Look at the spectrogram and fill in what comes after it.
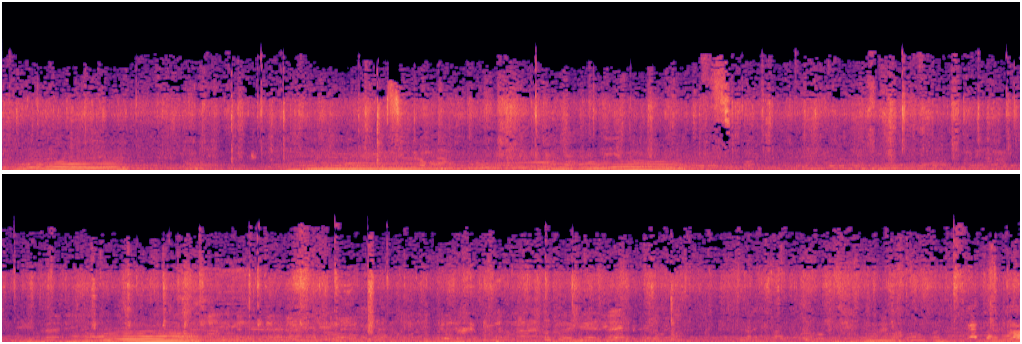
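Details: Large, heavy cattle being unloaded give loud, deep moos in repeated bursts, several drawn-out calls overlapping through the recording, with vehicle and handling noise and faint voices in the background.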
